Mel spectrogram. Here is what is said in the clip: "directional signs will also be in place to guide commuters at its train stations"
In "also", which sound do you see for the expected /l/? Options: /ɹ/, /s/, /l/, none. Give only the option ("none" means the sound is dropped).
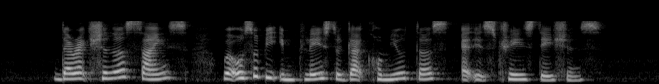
/l/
